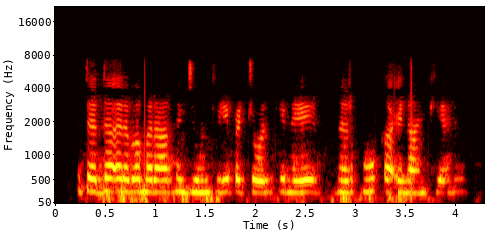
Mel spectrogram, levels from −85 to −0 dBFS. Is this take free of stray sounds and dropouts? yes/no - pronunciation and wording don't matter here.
yes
